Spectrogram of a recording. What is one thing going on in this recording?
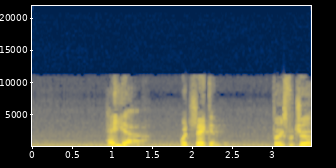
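A young woman speaks calmly and asks a question.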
